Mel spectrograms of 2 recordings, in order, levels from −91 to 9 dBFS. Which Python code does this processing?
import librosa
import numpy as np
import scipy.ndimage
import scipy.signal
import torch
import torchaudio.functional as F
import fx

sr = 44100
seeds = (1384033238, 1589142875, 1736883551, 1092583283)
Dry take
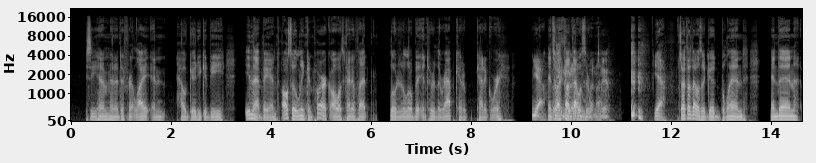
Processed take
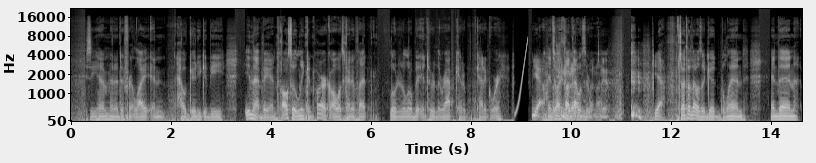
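

y = fx.octave_divider(x, sr, octaves=1, level_db=-3.0, at=(1.65, 2.42))
y = fx.quant_dither(y, sr, seeds[0], bits=10, dither='none', at=(6.88, 7.79))
y = fx.spec_paint(y, sr, seeds[1], shape='rise', start_s=8.87, length_s=0.27, low_hz=240.0, high_hz=7800.0, level_db=-28.0)
y = fx.spacing_loss(y, sr, db_at_10k=21, at=(11.28, 11.74), fade=0.02)
y = fx.pre_swell(y, sr, db_per_s=48.0)
y = y * 10.0 ** (1.0 / 20.0)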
